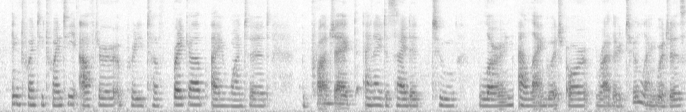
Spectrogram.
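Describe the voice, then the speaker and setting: A woman with a German accent at a fairly slow pace. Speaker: YouTuber. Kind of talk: vlog.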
